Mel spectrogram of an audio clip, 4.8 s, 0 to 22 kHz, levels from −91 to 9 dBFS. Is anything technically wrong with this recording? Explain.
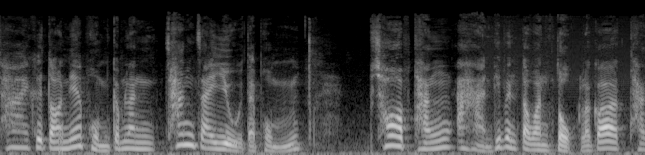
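Yes, there are two faults.

From 0.44 to 0.47 s there is DAB burbling. Weak reception let bit errors, around one or two in a thousand, slip past error correction into the MP2 data. Corrupted samples put short noise blips into individual sub-bands, and corrupted scale factors make sub-bands lurch in level, giving a brief burble over the speech.

From 3.6 s to the end there is mains buzz. Sharp switching spikes from a dimmer, rectifier or unshielded path enter twice per 60 Hz cycle, spraying harmonics up into the kilohertz range. This produces a steady, raspy buzz about 35 dB below the speech.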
